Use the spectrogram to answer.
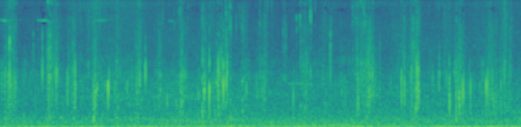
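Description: Faint footsteps of people walking side by side, a steady run of many soft, quick steps.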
